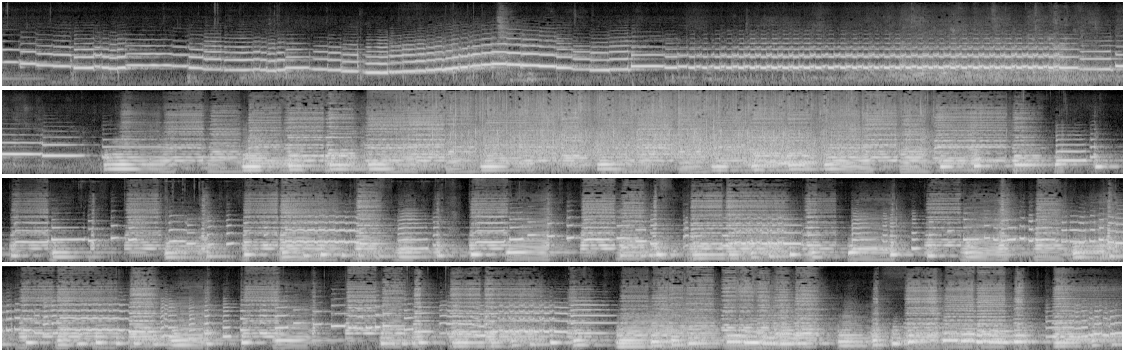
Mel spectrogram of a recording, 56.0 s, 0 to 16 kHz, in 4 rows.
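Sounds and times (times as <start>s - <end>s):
folk band with brass and accordion: 0.0s - 56.0s
wind instrument solo: 0.0s - 56.0s.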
